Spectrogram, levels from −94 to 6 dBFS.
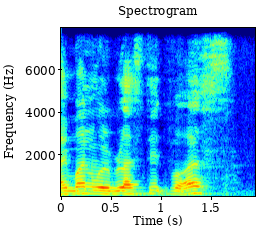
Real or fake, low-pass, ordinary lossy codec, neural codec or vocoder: real; none; none; none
